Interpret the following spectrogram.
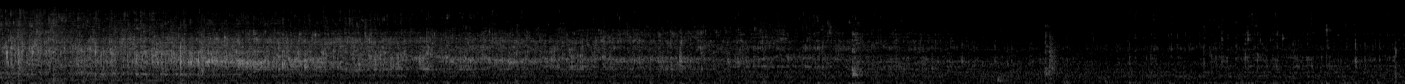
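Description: Plant dye liquid pouring from a stainless steel pan through a metal sieve into a plastic bowl. The stream splashes steadily at first, then thins and fades to a light trickle as the pan drains, with a couple of faint clinks near the middle.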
